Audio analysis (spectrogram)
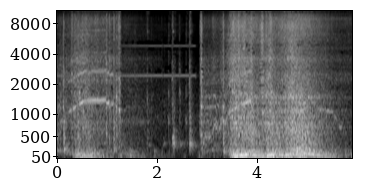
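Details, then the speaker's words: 1977 Chevy/GMC C7000 big truck unrun almost 12 years, brand new carburetor, possibly on 11-year-old fuel, just after starting: engine stumbles and surges unevenly, never settling; rough running, carb untuned, cause suspected. "This old card does not seem to be loving life."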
